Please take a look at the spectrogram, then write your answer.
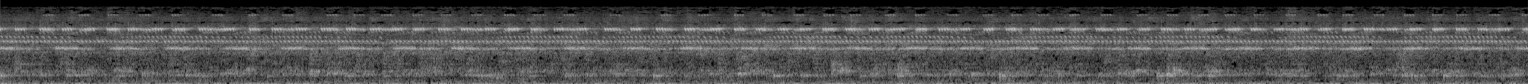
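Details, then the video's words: Crickets used for repelling rats, bedtime listening and training birds: a thick wall of shrill, rapidly pulsed chirps at several pitches, joined by a very high regular ticking, steady throughout with no other sounds. "suara jangkik pengusir tikus pengantar tidur"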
